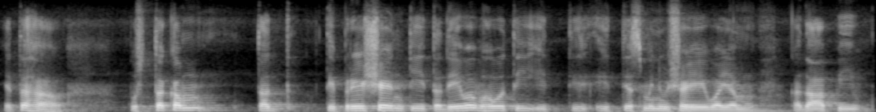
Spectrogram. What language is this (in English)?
Sanskrit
